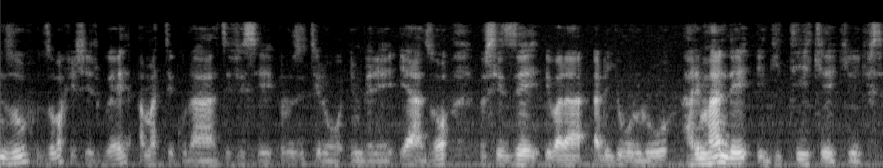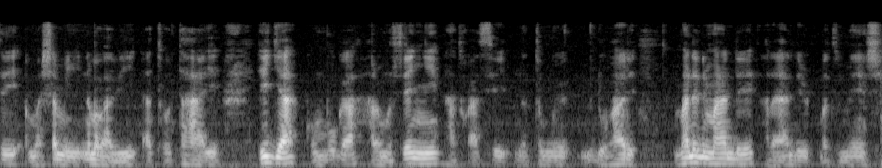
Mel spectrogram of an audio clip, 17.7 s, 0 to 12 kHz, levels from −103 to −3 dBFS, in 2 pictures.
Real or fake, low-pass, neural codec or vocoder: real; 7.2 kHz; none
